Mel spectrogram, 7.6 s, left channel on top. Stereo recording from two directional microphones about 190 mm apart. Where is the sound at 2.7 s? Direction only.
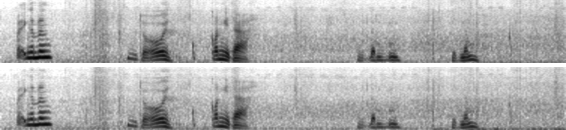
40° left (ahead or behind).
